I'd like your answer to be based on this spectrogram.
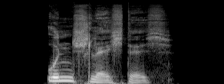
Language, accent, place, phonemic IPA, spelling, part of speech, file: German, Germany, Berlin, /ˈʊnˌʃlɛçtɪç/, unschlächtig, adjective, De-unschlächtig.ogg
- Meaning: disgusting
